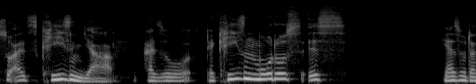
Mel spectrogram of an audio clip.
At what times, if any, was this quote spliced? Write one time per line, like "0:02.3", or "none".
none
